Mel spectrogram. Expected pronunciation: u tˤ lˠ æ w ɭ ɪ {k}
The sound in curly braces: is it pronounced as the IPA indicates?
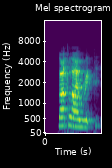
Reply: yes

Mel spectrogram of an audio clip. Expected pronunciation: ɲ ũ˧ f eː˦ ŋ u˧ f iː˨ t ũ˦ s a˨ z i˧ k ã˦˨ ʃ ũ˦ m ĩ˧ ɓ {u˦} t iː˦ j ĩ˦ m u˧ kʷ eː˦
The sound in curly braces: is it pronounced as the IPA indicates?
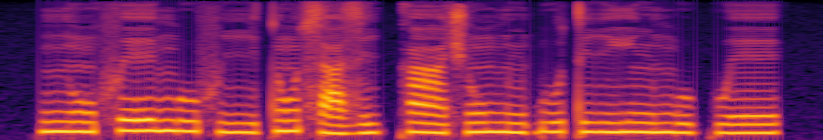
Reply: yes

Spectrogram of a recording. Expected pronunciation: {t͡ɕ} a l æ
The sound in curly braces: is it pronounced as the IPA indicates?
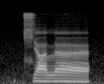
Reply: yes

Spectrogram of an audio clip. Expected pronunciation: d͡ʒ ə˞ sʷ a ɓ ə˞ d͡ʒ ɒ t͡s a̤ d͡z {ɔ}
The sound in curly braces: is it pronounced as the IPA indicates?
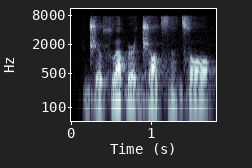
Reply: yes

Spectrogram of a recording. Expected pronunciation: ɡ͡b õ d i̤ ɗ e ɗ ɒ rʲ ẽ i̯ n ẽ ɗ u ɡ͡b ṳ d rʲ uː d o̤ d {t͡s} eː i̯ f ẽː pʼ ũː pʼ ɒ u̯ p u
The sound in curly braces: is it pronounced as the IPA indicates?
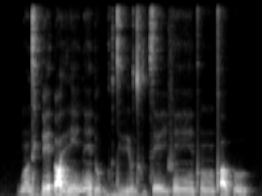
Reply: yes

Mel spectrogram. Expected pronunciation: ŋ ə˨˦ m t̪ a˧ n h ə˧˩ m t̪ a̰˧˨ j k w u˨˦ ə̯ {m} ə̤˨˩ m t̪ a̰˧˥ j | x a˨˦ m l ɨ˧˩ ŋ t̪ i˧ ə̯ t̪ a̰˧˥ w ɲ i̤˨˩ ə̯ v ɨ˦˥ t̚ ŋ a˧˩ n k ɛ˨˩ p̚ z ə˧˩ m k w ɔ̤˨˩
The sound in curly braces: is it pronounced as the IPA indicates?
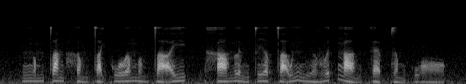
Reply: yes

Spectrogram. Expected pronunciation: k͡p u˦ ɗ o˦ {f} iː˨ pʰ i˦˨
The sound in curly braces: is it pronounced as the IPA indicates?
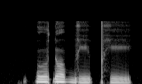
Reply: no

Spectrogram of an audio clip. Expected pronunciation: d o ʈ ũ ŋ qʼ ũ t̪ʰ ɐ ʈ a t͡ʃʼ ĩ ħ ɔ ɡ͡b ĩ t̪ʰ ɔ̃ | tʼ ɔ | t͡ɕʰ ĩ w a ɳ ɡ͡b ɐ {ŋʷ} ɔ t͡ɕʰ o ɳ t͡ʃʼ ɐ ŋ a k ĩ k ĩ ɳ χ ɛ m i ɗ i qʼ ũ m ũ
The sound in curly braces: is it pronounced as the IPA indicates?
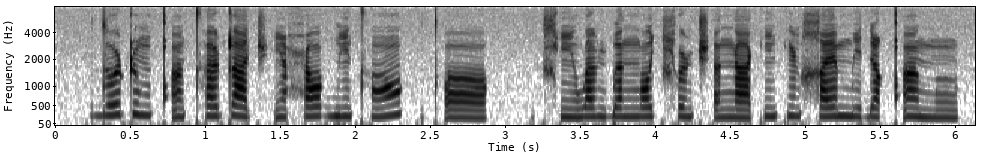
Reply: no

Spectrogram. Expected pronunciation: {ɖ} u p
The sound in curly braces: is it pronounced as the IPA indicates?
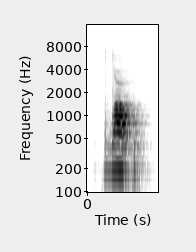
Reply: no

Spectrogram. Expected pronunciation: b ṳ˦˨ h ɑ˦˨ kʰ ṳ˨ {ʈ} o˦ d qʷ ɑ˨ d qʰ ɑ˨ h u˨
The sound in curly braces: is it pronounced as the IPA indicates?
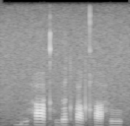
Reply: no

